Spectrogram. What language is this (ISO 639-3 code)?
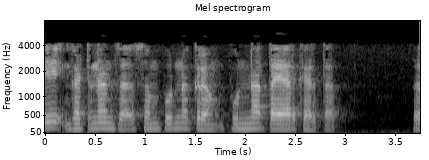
mar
